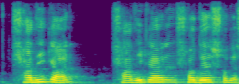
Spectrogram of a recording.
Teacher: শব্দের শুরুতে যদি কোন ব্যঞ্জন বর্ণ থাকে এবং এর সাথে যদি কোন ব ফলা যুক্ত থাকে তাহলে সাধারণত সেই ব ফলার কোন উচ্চারণ হয় না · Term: ব ফলার উচ্চারণ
